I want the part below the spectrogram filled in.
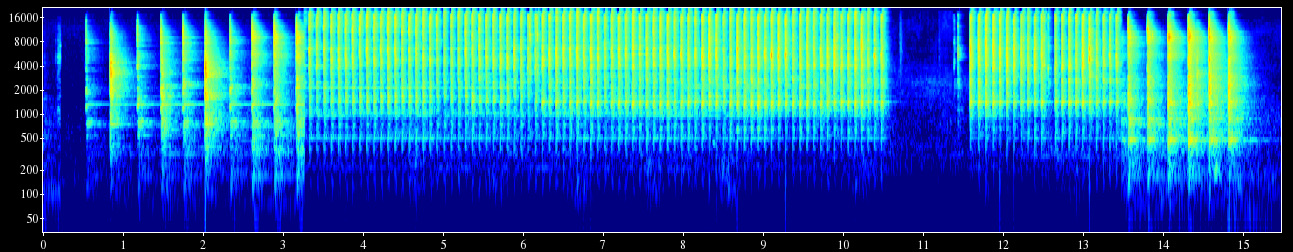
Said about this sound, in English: I can always clamp this up and tap it with a hammer to get a nice radius.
